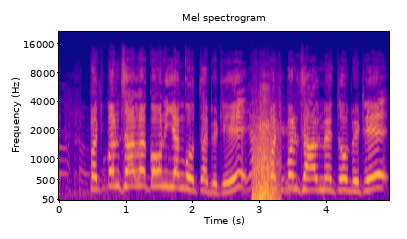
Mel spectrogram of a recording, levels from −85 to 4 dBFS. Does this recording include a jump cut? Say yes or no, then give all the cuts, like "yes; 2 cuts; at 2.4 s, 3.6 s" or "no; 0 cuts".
yes; 1 cut; at 3.1 s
